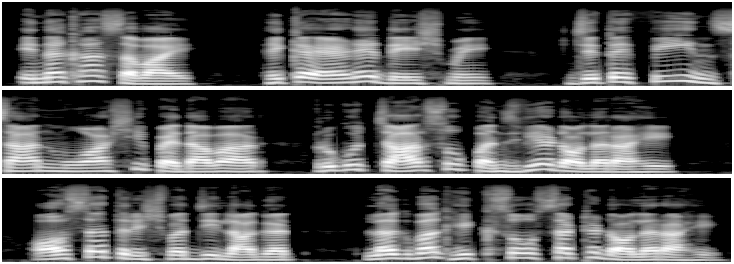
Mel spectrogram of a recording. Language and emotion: Sindhi, neutral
